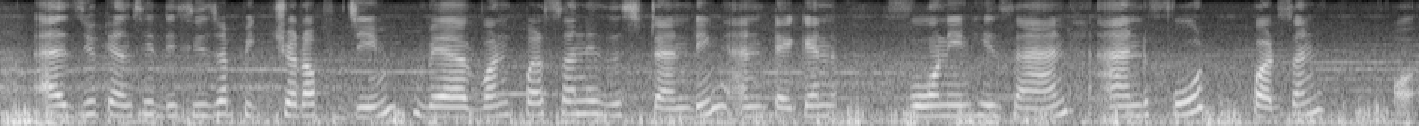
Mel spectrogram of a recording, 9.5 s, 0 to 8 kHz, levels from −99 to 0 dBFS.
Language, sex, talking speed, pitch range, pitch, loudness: English, female, 165 wpm, 150-250 Hz, 230 Hz, -18 LUFS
